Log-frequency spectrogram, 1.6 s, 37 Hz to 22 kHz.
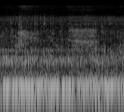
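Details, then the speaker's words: Carbureted Toyota Corolla 16-valve that stalls when releasing the clutch to pull away: low, lumpy idle with uneven pulses and popping at exhaust and front, idle rpm set too low and air-fuel mixture off, causing misfire. "nembak-nembak ya ini dikarenakan karena rpm nya terlalu rendah kemudian percampuran bakal bahan-bahannya kurang normal kurang normal ya temen ya"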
